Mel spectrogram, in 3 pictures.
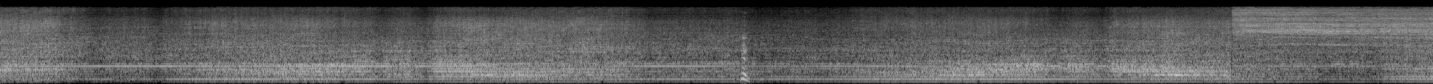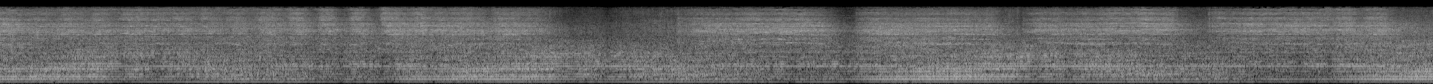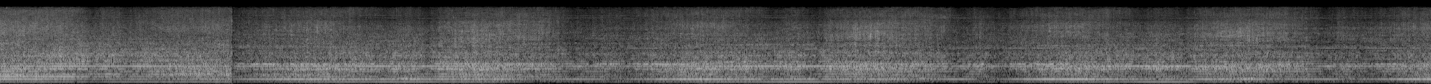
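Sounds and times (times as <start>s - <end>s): router spindle hum: 0.0s - 42.9s.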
